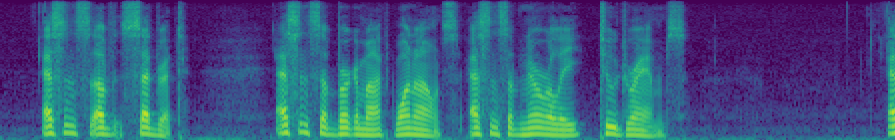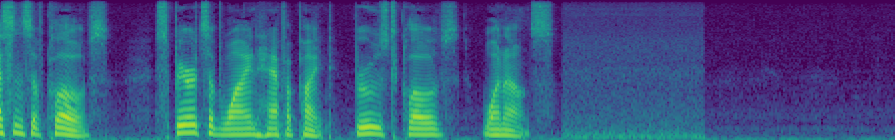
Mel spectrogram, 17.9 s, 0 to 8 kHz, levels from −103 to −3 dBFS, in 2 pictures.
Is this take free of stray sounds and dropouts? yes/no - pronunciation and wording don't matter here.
yes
